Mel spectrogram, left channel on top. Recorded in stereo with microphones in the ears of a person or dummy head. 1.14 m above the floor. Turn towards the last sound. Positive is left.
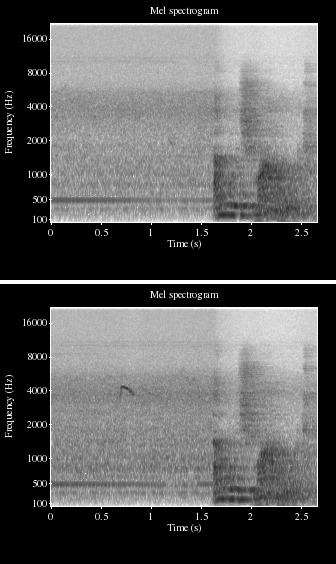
turn(degrees=-55)  # may be behind; listen again after turning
